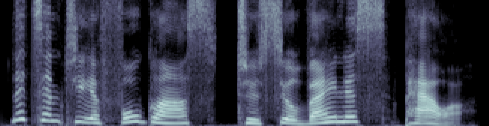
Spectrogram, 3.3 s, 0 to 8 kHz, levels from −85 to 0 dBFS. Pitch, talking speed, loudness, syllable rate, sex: 260 Hz, 145 wpm, -21 LUFS, 4.3 syllables/s, female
